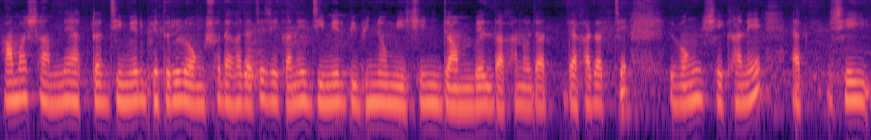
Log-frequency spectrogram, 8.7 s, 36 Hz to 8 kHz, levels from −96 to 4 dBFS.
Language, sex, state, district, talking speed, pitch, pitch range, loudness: Bengali, female, West Bengal, Kolkata, 145 wpm, 155 Hz, 150-165 Hz, -29 LUFS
